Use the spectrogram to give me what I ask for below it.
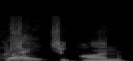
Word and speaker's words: Siobhan: Because you've got the SI is sh because of the S is before the thing. And a BH or an MH are pronounced kind of like a V.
